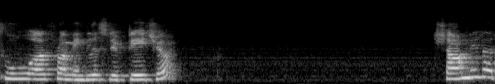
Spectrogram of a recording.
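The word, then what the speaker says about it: Shamela: are from english literature shamila rhymes with pamela so it was a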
